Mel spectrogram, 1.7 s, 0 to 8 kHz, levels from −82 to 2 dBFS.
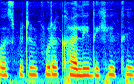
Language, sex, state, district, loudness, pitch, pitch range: Sadri, female, Chhattisgarh, Jashpur, -16 LUFS, 225 Hz, 210-230 Hz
